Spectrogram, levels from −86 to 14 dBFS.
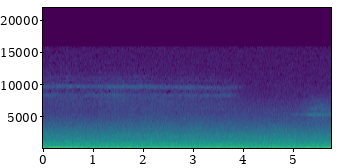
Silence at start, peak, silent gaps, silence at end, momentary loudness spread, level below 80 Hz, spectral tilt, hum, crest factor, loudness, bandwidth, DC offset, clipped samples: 0 s; -8 dBFS; none; 0 s; 2 LU; -24 dBFS; -8 dB/octave; none; 12 dB; -23 LUFS; 10.5 kHz; under 0.1%; under 0.1%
